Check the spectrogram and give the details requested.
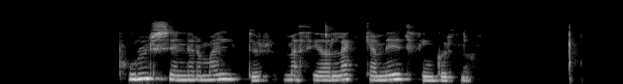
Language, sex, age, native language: Icelandic, female, 30-39, Icelandic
